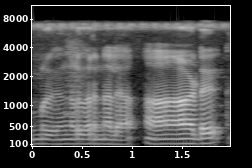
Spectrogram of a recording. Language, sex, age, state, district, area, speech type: Malayalam, male, 30-45, Kerala, Malappuram, rural, spontaneous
